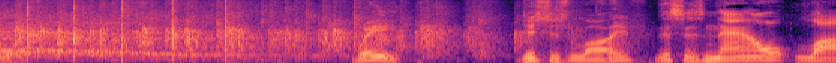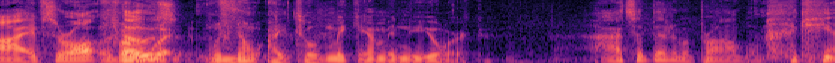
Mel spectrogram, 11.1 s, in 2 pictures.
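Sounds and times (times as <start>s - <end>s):
sharp claps: 0.0s - 4.3s
speech: 2.4s - 2.8s, 3.5s - 8.8s, 9.6s - 11.1s.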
